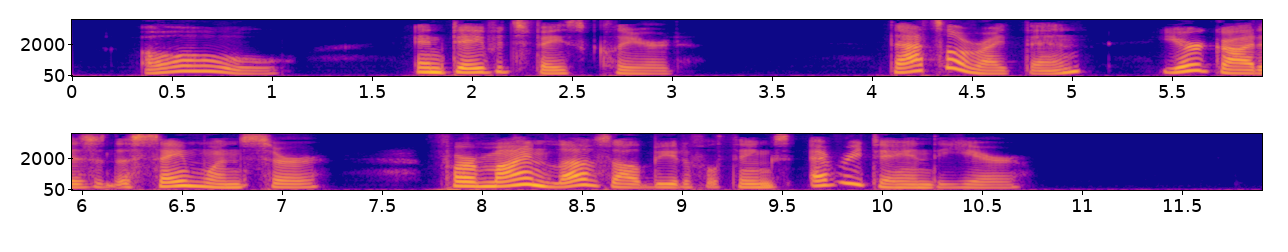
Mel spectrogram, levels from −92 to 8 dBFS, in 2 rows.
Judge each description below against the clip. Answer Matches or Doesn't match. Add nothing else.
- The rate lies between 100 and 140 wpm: Matches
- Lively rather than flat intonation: Matches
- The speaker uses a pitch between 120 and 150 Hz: Doesn't match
